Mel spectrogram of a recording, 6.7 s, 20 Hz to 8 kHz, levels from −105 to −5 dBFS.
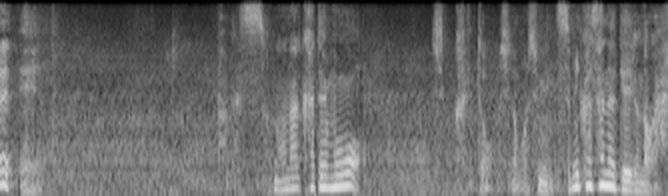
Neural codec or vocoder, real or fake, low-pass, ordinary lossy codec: codec, 16 kHz, 2 kbps, X-Codec, HuBERT features, trained on LibriSpeech; fake; 7.2 kHz; none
